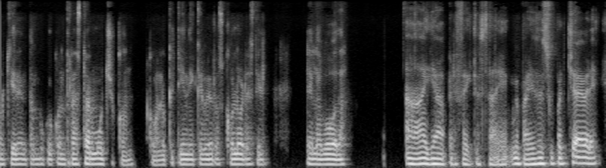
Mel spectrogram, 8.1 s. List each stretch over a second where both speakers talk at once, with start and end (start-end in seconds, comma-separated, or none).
none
